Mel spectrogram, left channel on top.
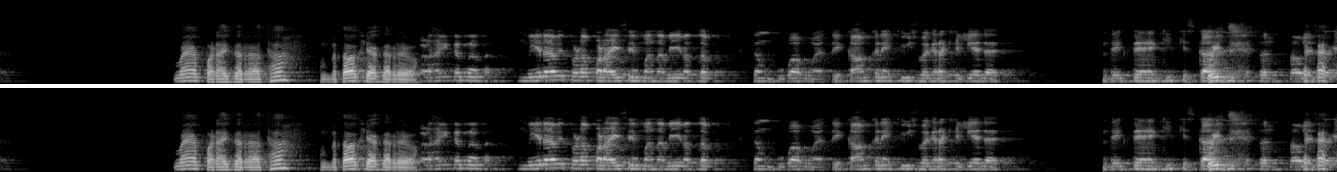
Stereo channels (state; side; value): identical; both; correlation 1.00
